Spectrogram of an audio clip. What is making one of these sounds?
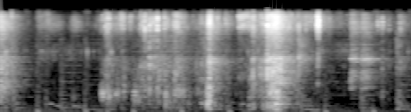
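Scissors slice through packing tape on a cardboard box.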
